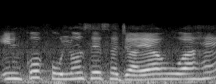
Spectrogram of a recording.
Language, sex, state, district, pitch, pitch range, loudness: Hindi, male, Punjab, Fazilka, 255 Hz, 245-275 Hz, -15 LUFS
